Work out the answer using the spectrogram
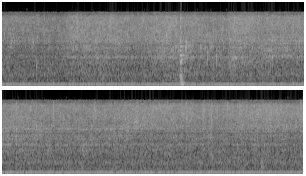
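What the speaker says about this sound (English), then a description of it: "these are on a hot sear" Ribeye steaks sear on a hot, large cast iron skillet, giving a loud, continuous close-up sizzle with a steady hiss and low hum, one brief sharper pop near the middle, and no voices.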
